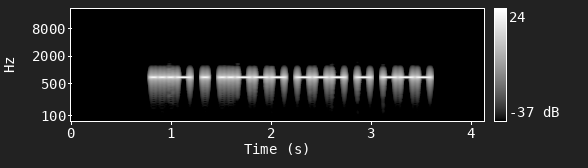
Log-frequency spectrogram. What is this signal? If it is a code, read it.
Morse code, heard as a keyed tone, about 28 wpm, 700 Hz. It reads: VE2OTO
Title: DXCC-100 Call Signs - 6 Characters - 28wpm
